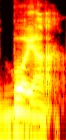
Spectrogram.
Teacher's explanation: It's not like the English voy, although some countries in Latin America say it that way, but boy. The v has a hard b in many or most Latin American countries.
